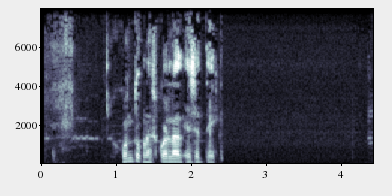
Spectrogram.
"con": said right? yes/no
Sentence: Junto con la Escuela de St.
no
